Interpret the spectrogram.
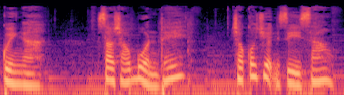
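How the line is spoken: Grandmother's concerned question. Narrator (Vietnamese): Thấy tôi buồn và hay ngồi suy nghĩ rồi thở dài, nên bà ngoại tôi hỏi

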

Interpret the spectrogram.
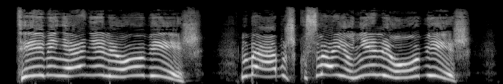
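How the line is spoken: Shouting. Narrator (Russian): кричала Ульяна

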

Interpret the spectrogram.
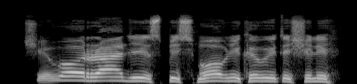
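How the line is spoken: Irritated grumble. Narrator (Russian): проворчал по обыкновению раздраженно

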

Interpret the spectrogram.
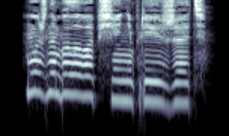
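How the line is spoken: Drawl. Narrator (Russian): протянула Вилга

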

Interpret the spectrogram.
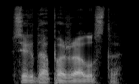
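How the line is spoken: Choked hoarse whisper. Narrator (Russian): Горло у меня перехватывает, поэтому я отвечаю хриплым шепотом

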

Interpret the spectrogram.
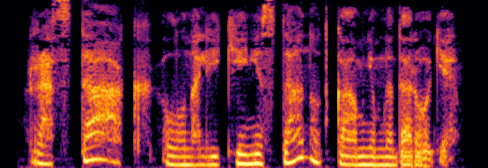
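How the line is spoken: Hissed whisper. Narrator (Russian): прошипела шепот

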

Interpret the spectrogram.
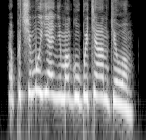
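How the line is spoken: Shrill, squealing question. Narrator (Russian): спросила Селестина своим визгливым голосом

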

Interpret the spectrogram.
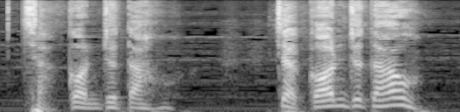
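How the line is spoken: Enraged howl. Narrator (Vietnamese): Sẵn đang trong cơn điên tiết trong người, Vân liền gào lớn

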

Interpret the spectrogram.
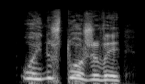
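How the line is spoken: Exclaimed. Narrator (Russian): воскликнула она

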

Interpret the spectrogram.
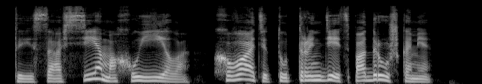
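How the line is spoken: Angry hiss. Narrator (Russian): Злобно прошипел Макс

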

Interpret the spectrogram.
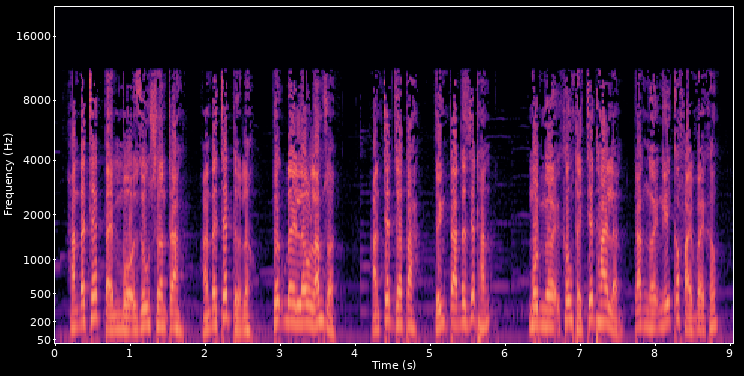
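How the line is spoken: Cackling laughter. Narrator (Vietnamese): nàng bật cười khanh khách tiếp

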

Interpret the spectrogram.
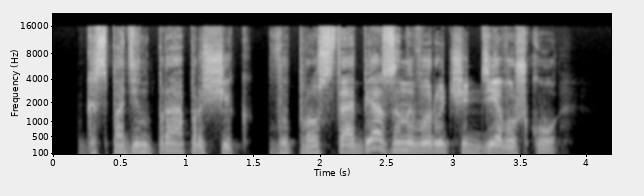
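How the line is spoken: Hissing in ear. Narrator (Russian): прошипел он мне на ухо

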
